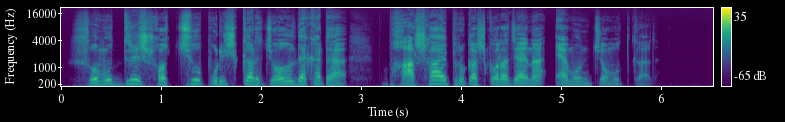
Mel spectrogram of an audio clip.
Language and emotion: Bengali, surprised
